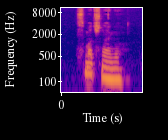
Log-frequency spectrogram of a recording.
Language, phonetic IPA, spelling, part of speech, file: Polish, [smat͡ʃˈnɛɡɔ], smacznego, interjection / adjective, LL-Q809 (pol)-smacznego.wav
